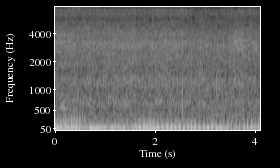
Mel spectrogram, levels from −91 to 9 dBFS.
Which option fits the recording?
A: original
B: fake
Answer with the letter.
B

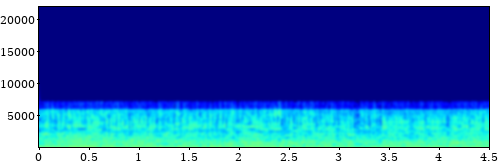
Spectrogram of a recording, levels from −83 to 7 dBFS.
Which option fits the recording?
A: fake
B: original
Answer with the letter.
A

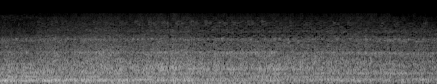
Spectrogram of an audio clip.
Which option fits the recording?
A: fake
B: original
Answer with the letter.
B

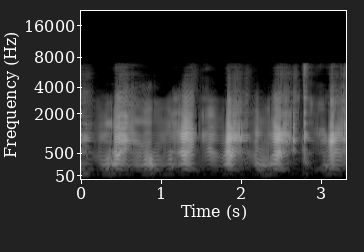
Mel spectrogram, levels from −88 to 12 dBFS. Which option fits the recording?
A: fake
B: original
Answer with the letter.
A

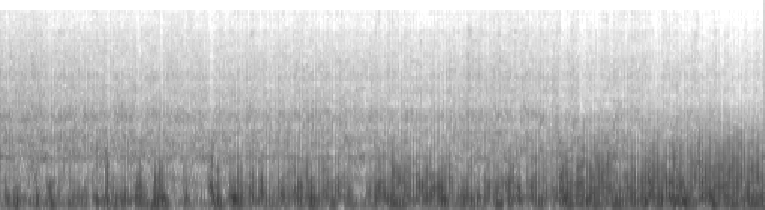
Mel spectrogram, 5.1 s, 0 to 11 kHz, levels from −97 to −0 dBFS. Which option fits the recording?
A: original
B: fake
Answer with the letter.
B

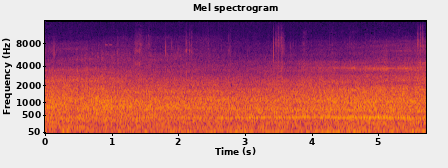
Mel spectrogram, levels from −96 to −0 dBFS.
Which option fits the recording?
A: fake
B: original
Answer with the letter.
B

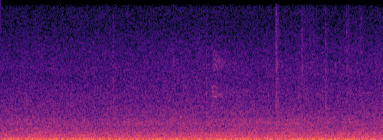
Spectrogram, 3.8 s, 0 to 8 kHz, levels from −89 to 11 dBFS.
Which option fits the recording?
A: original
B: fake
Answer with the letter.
A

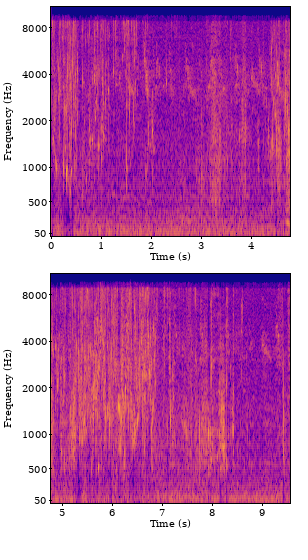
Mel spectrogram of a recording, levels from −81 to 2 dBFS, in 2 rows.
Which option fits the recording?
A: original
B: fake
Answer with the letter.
A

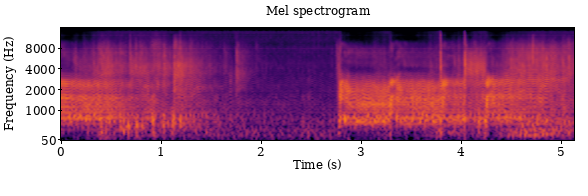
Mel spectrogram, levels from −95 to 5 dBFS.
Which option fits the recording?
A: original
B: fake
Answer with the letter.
B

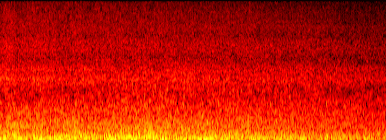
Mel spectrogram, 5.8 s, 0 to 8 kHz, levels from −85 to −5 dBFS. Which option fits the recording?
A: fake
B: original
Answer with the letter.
A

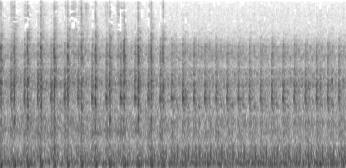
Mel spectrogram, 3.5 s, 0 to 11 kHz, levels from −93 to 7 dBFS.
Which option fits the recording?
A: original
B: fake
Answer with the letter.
A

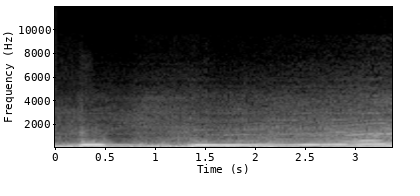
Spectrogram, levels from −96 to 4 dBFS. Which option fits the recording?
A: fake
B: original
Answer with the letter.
A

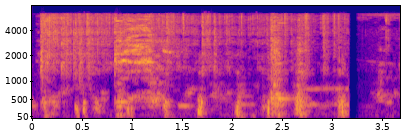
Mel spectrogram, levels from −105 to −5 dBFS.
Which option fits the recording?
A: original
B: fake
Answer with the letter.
A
